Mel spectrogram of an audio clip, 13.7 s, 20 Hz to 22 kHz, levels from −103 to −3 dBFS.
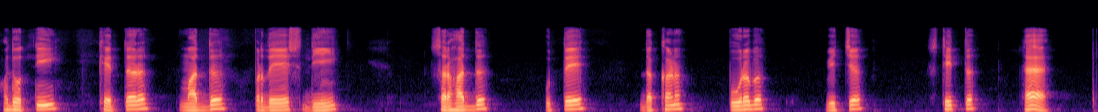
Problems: background sounds at intervals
